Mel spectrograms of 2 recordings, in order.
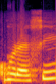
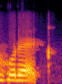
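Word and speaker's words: Horace: Roman poet था एक होरेक, तो होरेसी और होरेक दोनों प्रोनाउंसिएशन इसकी ठीक है रोमन की।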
